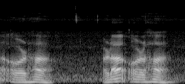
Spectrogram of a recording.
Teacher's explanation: मुंह का जो तालु होता है उसको टच करके अचानक से जीभ नीचे आ जाती है। तब इसका उच्चारण हम लोग कर पाते हैं। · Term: उत्क्षििप्त व्यंजन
